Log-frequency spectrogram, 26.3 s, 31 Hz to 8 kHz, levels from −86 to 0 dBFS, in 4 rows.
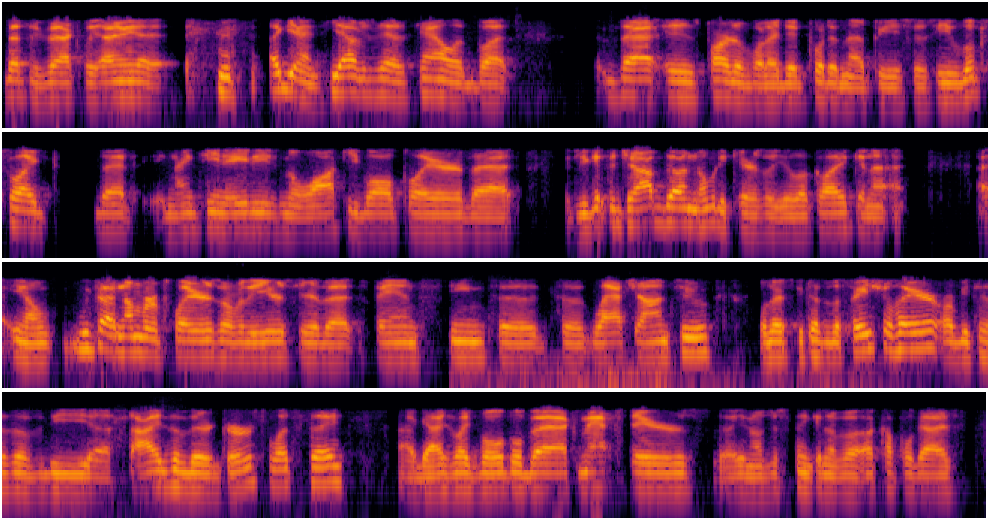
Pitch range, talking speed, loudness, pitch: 110-135 Hz, 225 wpm, -22 LUFS, 115 Hz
